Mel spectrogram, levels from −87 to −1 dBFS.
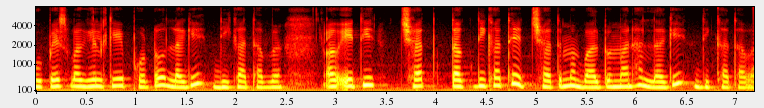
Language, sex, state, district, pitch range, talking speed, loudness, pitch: Chhattisgarhi, female, Chhattisgarh, Sukma, 200-240 Hz, 185 wpm, -16 LUFS, 225 Hz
